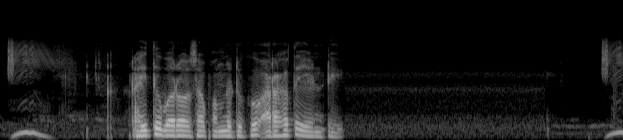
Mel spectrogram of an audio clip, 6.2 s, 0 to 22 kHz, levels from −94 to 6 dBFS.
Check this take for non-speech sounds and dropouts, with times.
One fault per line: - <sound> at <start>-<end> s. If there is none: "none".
none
